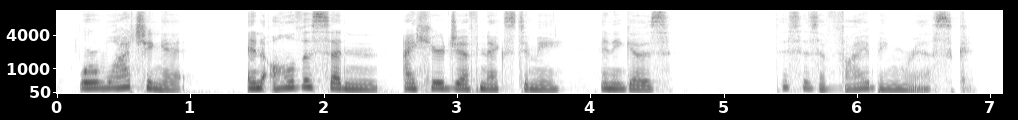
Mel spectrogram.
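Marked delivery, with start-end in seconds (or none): 5.5-6.9 low, soft mutter under the breath, half to oneself. Retelling a remark made while watching a show together: imitating Jeff muttering under breath. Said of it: "Under his breath".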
